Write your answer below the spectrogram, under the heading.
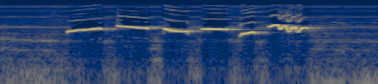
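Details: Loud, clear kacer (oriental magpie-robin) phrase: a rising whistle, level sustained notes, a lower dipping note, then a rough rattling finish, all within about two seconds in a quiet setting.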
